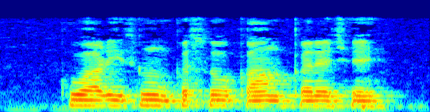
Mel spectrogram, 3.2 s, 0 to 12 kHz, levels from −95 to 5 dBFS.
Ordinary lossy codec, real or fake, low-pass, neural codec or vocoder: Opus, 64 kbps; real; 7.2 kHz; none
